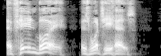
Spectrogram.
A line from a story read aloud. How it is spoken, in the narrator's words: said Randall Tarley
